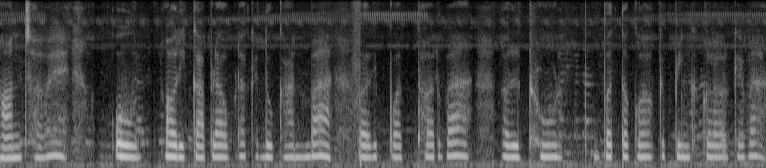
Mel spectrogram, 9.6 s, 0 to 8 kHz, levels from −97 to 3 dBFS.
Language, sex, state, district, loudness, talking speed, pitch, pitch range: Bhojpuri, female, Bihar, Gopalganj, -31 LUFS, 150 wpm, 210 Hz, 205-220 Hz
